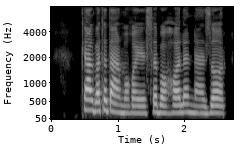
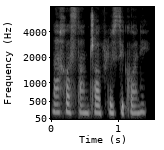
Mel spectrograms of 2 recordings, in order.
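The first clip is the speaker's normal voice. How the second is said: much softer, understated reproof; hushed, restrained reply; quietly; 11 dB quieter than usual. A narrator's reading. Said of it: "آروم گفت".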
